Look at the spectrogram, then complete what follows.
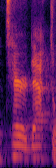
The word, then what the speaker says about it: pterodactyl: can't tell if a pterodactyl went to the bathroom it's because the p is silent huh you get it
